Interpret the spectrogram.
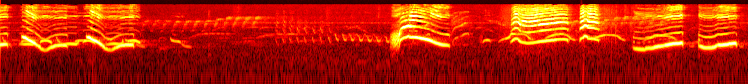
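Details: White-cheeked laughingthrush answering wild laughingthrushes in a morning song duel: bold, swooping, rich whistled phrases separated by a faint, quiet twittering passage, then strong, rising and falling notes.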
